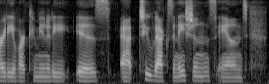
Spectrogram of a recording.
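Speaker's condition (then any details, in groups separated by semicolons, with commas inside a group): No condition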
